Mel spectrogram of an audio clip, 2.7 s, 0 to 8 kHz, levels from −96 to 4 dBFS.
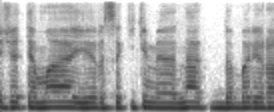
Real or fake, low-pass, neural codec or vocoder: real; 7.2 kHz; none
